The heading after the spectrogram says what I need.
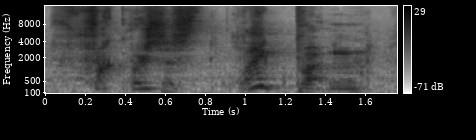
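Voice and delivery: hushed, slow mock shout; older viewer grumbling. Imagined older viewer at a desk hunting the button, mock shouting. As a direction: strain it out like a baffled older viewer. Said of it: "sitting at their desk shouting".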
